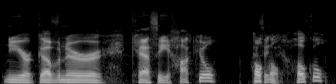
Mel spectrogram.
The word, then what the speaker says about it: Hochul: Hochul. That's how you pronounce it.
